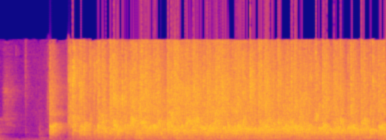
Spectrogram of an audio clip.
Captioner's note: applause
